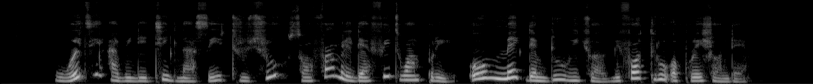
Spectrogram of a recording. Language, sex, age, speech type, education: Nigerian Pidgin, female, 30-45, spontaneous, tertiary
